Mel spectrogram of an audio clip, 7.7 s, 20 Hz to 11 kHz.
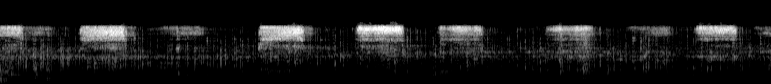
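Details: Owlets, five of them, at 2:50 AM on May 25, 2017, on a porch, tray and lookout around a mouse delivery; harsh, breathy hissing screeches in bursts of about half a second, repeating roughly once a second, with softer hisses between.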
